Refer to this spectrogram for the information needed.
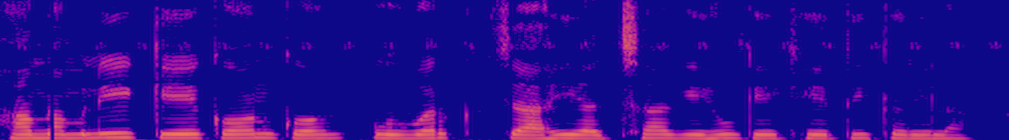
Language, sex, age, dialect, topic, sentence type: Magahi, female, 18-24, Central/Standard, agriculture, question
